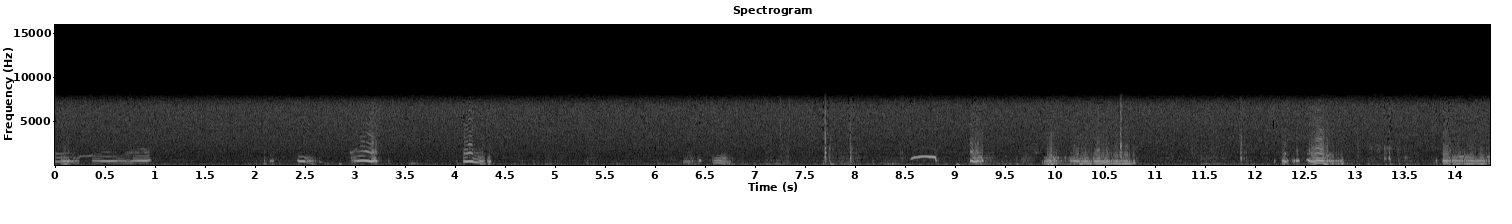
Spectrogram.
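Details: American black bear cubs following their mother outside the den and exploring, recorded April 2, 2012 in a long-term wild bear study; short whining squeals and wavering tonal calls come in scattered bursts, mixed with rougher broadband grunts and rustling.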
